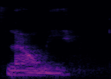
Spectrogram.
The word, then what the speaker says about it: Naomi: It's Naomi. That's the Japanese way of pronouncing it.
